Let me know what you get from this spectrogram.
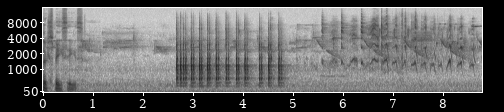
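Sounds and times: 
speech: 0:00.0 - 0:01.0
birds chirping and twittering: 0:00.0 - 0:08.7
yellow-bellied sapsuckers giving nasal squealing calls in woods: 0:02.6 - 0:08.7.

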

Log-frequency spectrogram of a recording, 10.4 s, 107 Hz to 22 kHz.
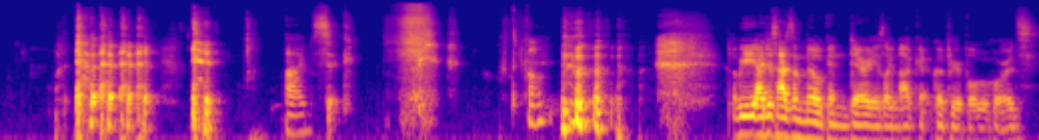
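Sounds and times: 
speech: 0:00.6 - 0:01.1, 0:02.9 - 0:03.6, 0:05.3 - 0:06.3, 0:07.4 - 0:10.3
person clearing throat: 0:00.6 - 0:02.3.

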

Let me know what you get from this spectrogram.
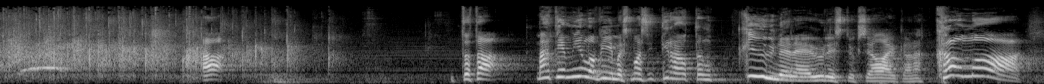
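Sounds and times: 
sustained crowd applause: 0:00.0 - 0:03.4
speech: 0:02.0 - 0:02.9, 0:04.6 - 0:10.4.

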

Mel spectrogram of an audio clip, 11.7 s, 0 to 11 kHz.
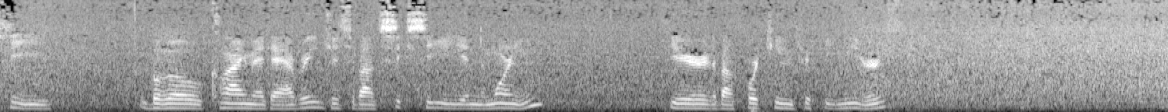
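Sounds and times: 
flowing river water at about 1450 meters elevation: 0:00.0 - 0:11.6
speech: 0:00.1 - 0:00.6, 0:01.4 - 0:05.6, 0:06.7 - 0:09.0.

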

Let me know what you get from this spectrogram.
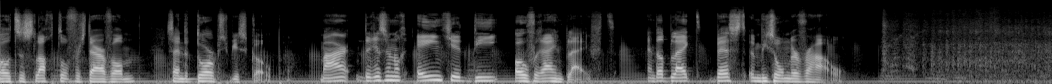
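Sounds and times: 
speech: 0:00.0 - 0:08.9
work van driving past: 0:08.8 - 0:10.5.

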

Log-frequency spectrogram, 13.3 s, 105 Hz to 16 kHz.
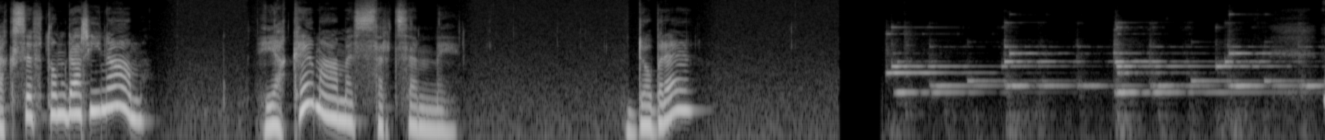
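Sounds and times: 
speech: 0:00.0 - 0:01.6, 0:02.6 - 0:04.7, 0:06.3 - 0:07.0
tinkling closing jingle of ringing bells ending a fairy tale: 0:08.9 - 0:13.2.

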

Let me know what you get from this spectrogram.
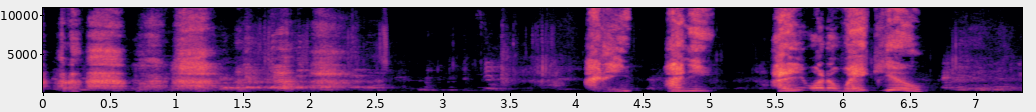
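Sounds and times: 
person imitating a child's heavy breathing: 0:00.0 - 0:02.4
laughter: 0:00.0 - 0:05.7, 0:06.4 - 0:07.3
speech: 0:00.1 - 0:02.1, 0:04.2 - 0:06.7.

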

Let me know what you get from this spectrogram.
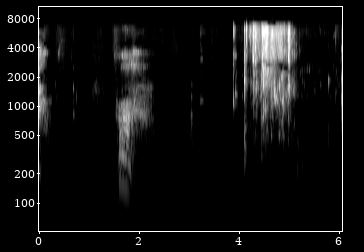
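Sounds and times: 
speech: 0:01.6 - 0:02.0
water gushing from a tap into a dog's water bowl: 0:04.0 - 0:06.0.

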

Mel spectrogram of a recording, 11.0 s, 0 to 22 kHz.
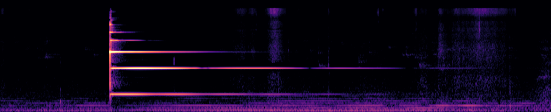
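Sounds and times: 
meditation bell struck and ringing: 0:02.2 - 0:10.1.

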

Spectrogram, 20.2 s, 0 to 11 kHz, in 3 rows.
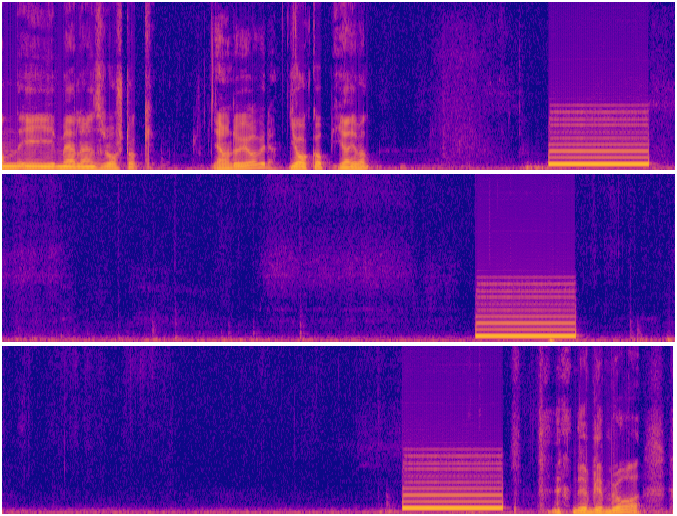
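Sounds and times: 
speech: 0:00.0 - 0:03.8, 0:19.2 - 0:20.1
faint low hum: 0:00.0 - 0:20.1
buzzy telephone ringing tone on a call to a friend: 0:05.5 - 0:06.6, 0:11.5 - 0:12.5, 0:17.4 - 0:18.6
laughter: 0:18.6 - 0:20.1.

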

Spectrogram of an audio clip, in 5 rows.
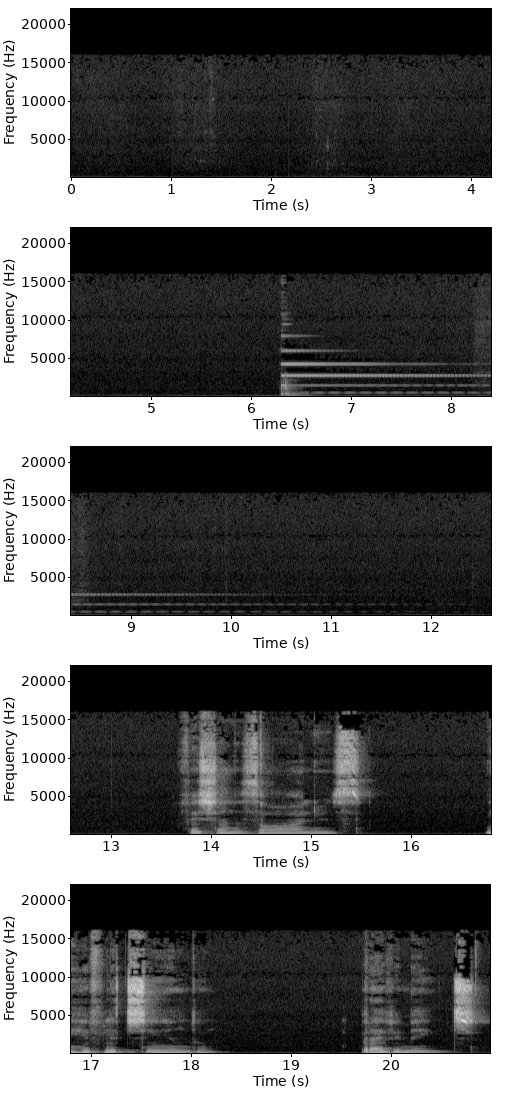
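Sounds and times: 
quiet hiss: 0:00.0 - 0:20.9
mindfulness meditation bell ringing: 0:06.3 - 0:12.8
speech: 0:13.8 - 0:15.6, 0:16.8 - 0:18.4, 0:19.7 - 0:20.9.

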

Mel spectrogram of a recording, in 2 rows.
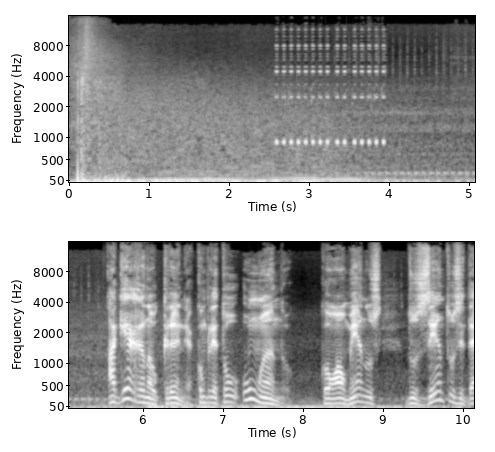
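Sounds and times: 
meteor explosion boom: 0:00.0 - 0:01.9
long low rumble of meteor explosion: 0:00.0 - 0:10.1
rapid electronic beeping: 0:02.6 - 0:04.0
speech: 0:05.6 - 0:10.1.

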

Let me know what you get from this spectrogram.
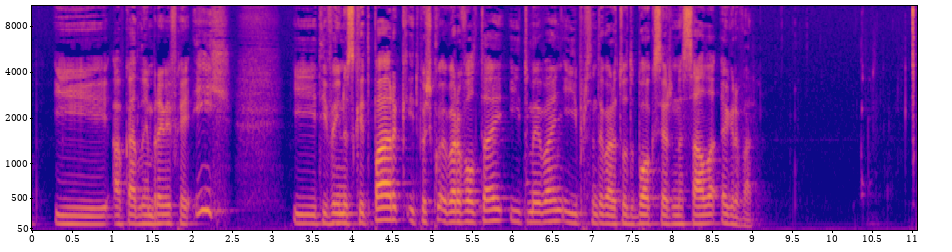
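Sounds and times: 
speech: 0:00.3 - 0:09.1
person sipping cold beer: 0:09.4 - 0:11.0.

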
